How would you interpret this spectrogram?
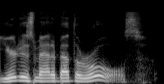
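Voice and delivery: high little put-on tone. Retelling what a show character said, imitating her little tone. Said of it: "with her little tone there".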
